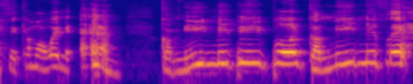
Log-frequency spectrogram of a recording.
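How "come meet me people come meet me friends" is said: best-effort put-on Jamaican accent, pitched up. On The O'Neill Show, speaker tries their best Jamaican accent. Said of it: "my best Jamaican accent".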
